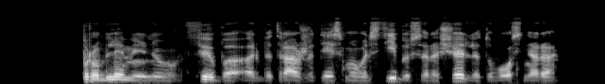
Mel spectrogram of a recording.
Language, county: Lithuanian, Telšiai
